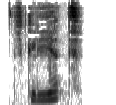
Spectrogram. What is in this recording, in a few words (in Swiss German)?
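"glied", Haut Rhin; medecine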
